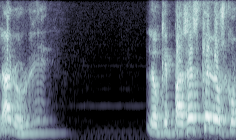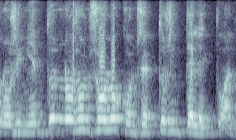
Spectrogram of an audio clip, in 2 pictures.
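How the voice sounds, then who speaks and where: This man speaks with a high pitch at a fairly slow pace. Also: ordinary pitch variation. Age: 60s. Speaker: spiritual teacher. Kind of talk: conversational interview.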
